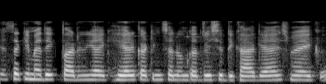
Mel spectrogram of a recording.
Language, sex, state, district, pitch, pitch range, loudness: Hindi, female, Bihar, Katihar, 210 Hz, 205-220 Hz, -15 LUFS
